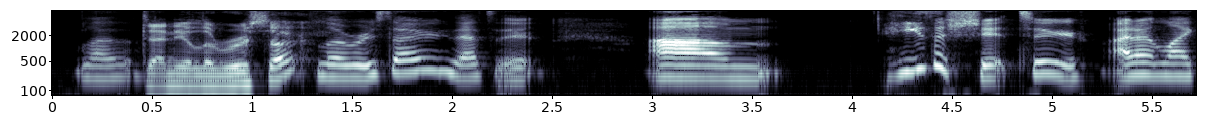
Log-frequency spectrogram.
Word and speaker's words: LaRusso: Daniel how do you say his last name lazzo Daniel Larusso Larusso that's it um he's a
